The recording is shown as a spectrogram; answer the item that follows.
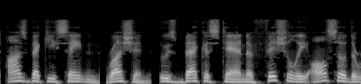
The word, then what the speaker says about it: Oʻzbekiston: Uzbekistan, U.S., listen, U.K., Uzbek, Uzbekistan, pronounced Ozbekistan, Russian, Uzbekistan, officially also the Republic of Uzbekistan, Uzbek, Uzbekistan Respublikasi, Uzbekistan Respublikasi, Russian, Respublika Uzbekistan, is a landlocked country.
